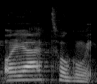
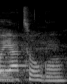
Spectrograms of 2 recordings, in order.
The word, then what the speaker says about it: Oyatogun: Now joining us, we have Oyatogun, is the founder of TVP Adventures.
